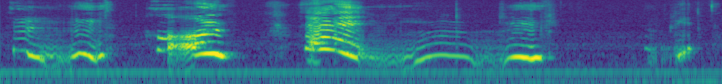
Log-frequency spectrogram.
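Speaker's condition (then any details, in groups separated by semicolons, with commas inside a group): Cerebral palsy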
